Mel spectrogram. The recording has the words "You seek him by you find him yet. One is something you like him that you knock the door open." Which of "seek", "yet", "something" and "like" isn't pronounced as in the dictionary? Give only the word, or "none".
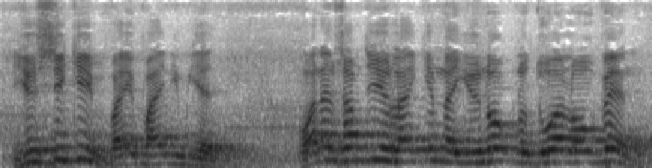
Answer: something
